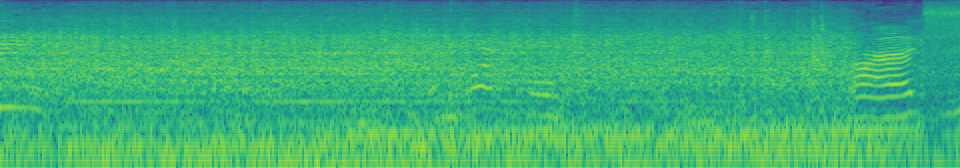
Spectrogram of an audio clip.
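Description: Semi truck's diesel engine idling close by: a loud, steady low rumble that holds throughout, with brief voice fragments over it.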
